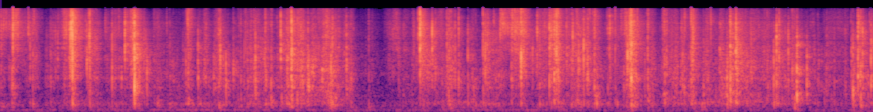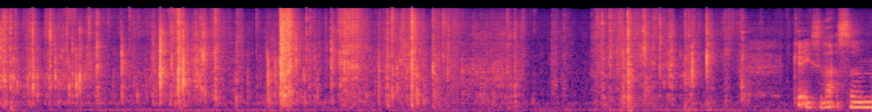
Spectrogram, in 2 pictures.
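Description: Paper wrapping crinkles and tears.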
